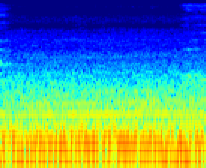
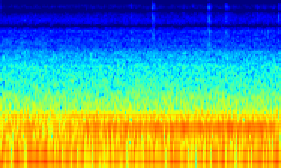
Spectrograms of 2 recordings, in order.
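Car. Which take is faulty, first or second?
second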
